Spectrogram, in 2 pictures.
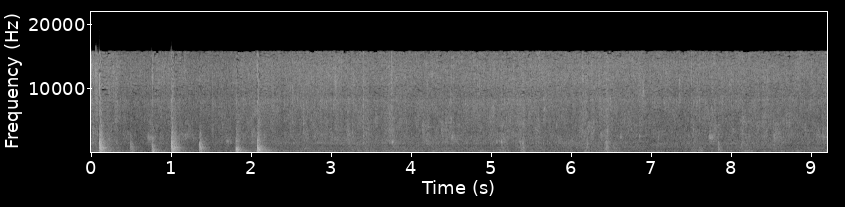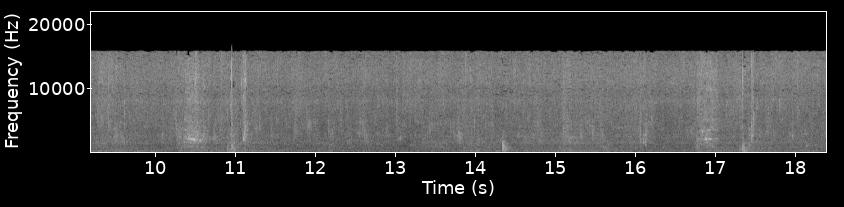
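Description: Tap water running and splashing steadily onto a plastic cutting board while a fish is cleaned under it. A quick run of about six sharp knocks from the knife against the fish and board comes in the first two seconds, with a few more single knocks later.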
